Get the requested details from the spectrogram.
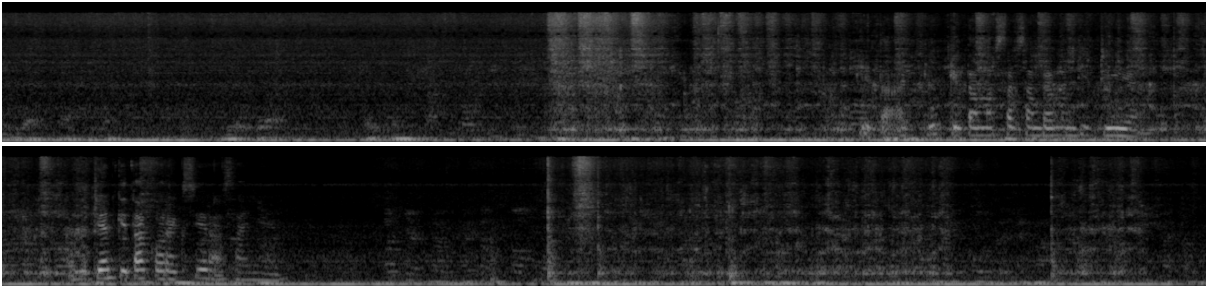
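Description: Liquid bubbles and simmers in a pot.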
